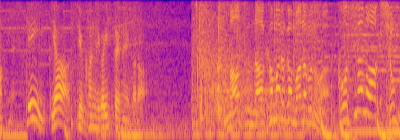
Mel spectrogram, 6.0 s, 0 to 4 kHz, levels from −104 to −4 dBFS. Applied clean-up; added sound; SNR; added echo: none; Drill; 16 dB; none.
